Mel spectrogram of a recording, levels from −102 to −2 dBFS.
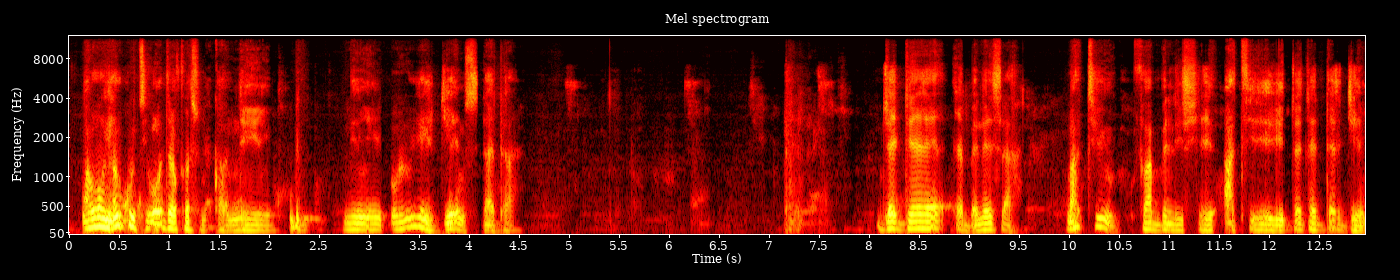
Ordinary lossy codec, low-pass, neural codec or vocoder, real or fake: none; none; codec, 24 kHz, 1.5 kbps, HILCodec; fake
